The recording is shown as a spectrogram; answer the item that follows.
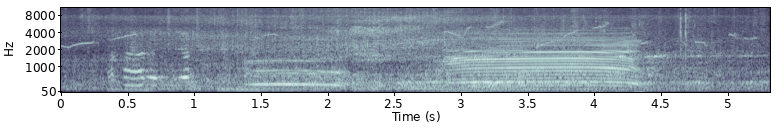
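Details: Fat cow from a herded tame herd in the afternoon, lowing to call the female: a softer, shorter moo followed by a louder, drawn-out, even moo of about one and a half seconds, birds twittering behind.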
